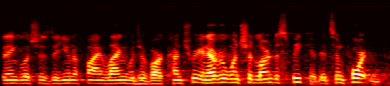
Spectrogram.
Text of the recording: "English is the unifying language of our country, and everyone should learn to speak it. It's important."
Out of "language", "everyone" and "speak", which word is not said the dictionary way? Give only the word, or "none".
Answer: none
